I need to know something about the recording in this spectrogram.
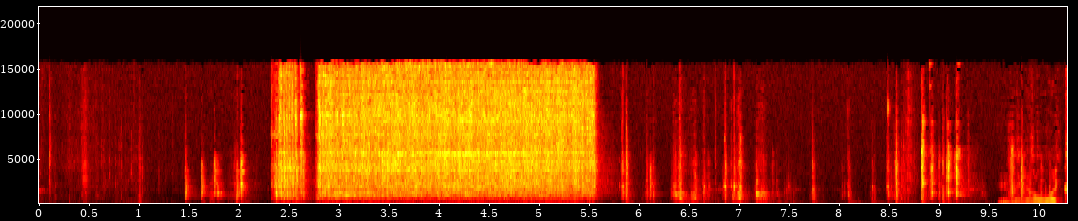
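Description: Cordless electric ratchet running steadily for about three seconds, starting a couple of seconds in, as it spins out a loosened brake caliper bracket bolt. Light clicks and knocks of the tool on the bolt follow.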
